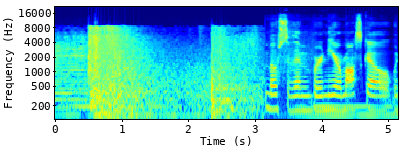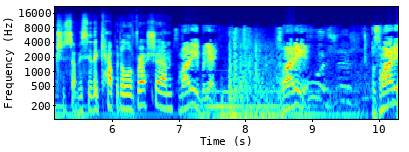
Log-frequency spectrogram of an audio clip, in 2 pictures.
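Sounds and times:
loud explosions from drone attack: 0.5s - 3.2s, 7.7s - 8.7s
speech: 3.2s - 10.2s.

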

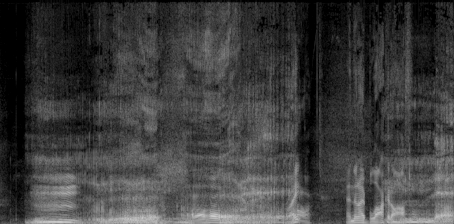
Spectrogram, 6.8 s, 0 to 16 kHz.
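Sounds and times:
person imitating a low animal growl: 0.4s - 4.8s, 5.7s - 6.7s
speech: 4.4s - 4.6s, 5.2s - 6.7s.

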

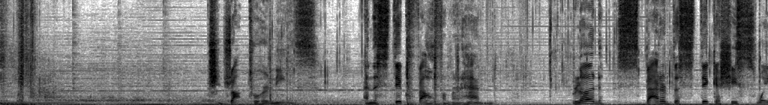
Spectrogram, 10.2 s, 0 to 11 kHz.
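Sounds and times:
pistol shot fired by a mounted soldier: 0.0s - 0.9s
low steady rumble: 0.0s - 10.2s
speech: 3.0s - 6.7s, 7.6s - 10.2s.

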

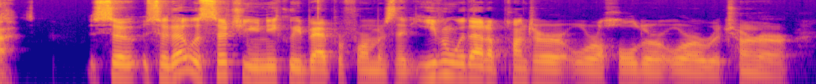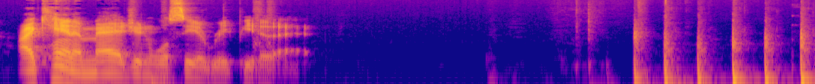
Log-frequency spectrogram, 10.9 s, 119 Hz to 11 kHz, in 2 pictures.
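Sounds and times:
speech: 0.0s - 7.5s
knocks on a hard desk surface: 9.7s - 10.8s.

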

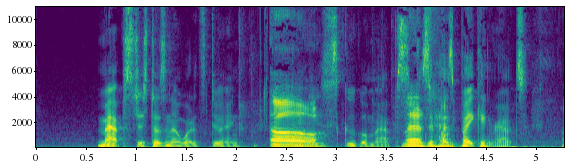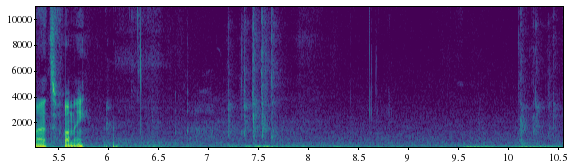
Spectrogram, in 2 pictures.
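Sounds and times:
low steady hum: 0.0s - 10.5s
speech: 0.6s - 5.9s
keyboard typing while entering a search in a maps app: 7.2s - 7.8s, 10.1s - 10.5s.

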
